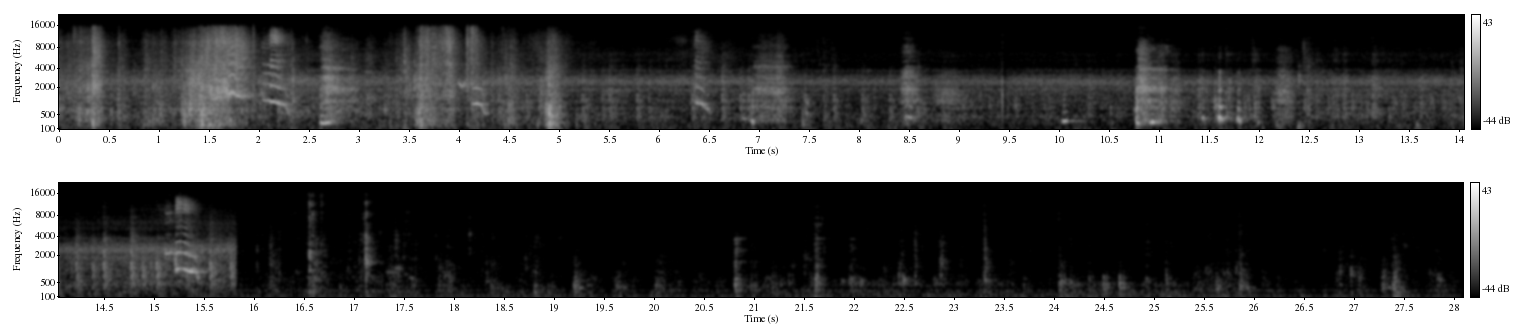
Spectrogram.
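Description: A husky tearing and crinkling gift wrapping paper with its nose and paws, with high squeaks over the rustling. About two-thirds of the way through the sound cuts off abruptly to near quiet, leaving only scattered faint clicks.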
